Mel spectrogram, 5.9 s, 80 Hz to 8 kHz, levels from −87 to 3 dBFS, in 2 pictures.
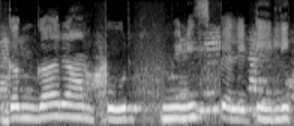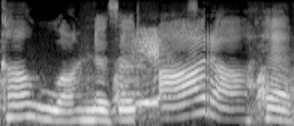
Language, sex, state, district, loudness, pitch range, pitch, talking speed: Hindi, female, Punjab, Fazilka, -11 LUFS, 195-240 Hz, 215 Hz, 80 wpm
